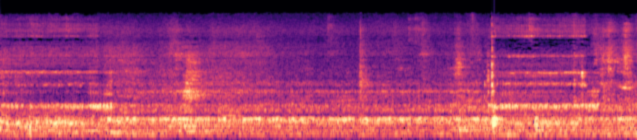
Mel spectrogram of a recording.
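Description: Quiet room tone with a faint steady hum, and a single sharp click near the end.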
